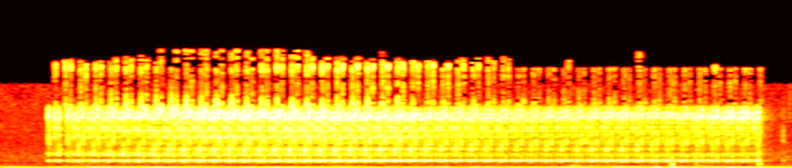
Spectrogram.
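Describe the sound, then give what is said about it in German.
A small pocket sewing machine runs steadily for about five seconds, a bright, buzzing mechanical whir with a fast, even stitching pulse, starting and stopping abruptly, with no talking. “Das war die kleine Taschennähmaschine.”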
